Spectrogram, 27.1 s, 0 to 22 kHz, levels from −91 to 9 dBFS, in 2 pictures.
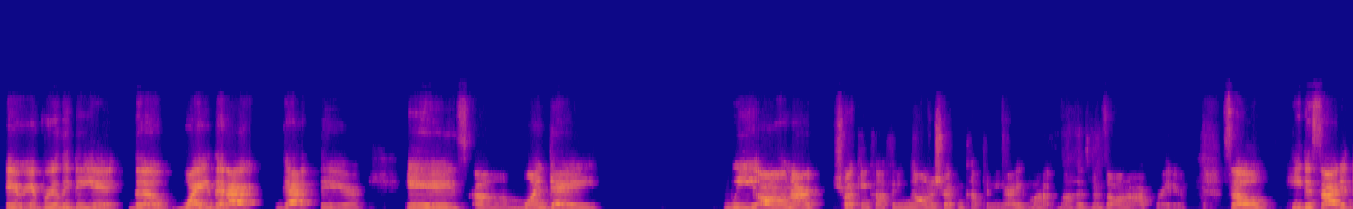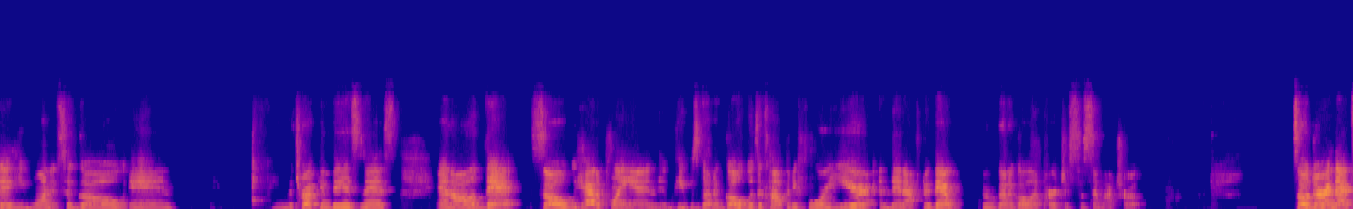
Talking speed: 175 wpm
